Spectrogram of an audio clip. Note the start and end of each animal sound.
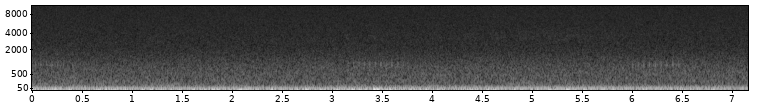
5.9s-6.5s: Downy Woodpecker (Dryobates pubescens)

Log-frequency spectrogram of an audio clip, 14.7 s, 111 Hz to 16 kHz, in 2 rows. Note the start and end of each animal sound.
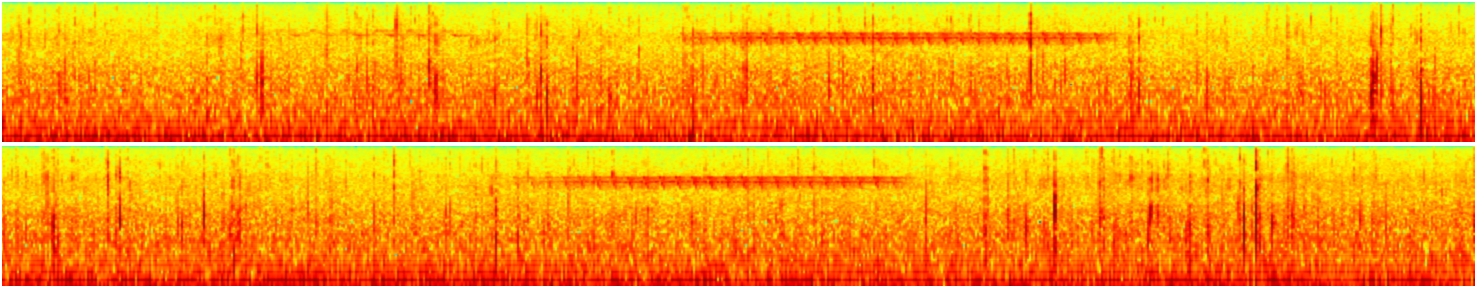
1.3s-2.5s: Yellow-rumped Warbler (Setophaga coronata)
3.4s-5.6s: Dark-eyed Junco (Junco hyemalis)
9.9s-11.9s: Dark-eyed Junco (Junco hyemalis)

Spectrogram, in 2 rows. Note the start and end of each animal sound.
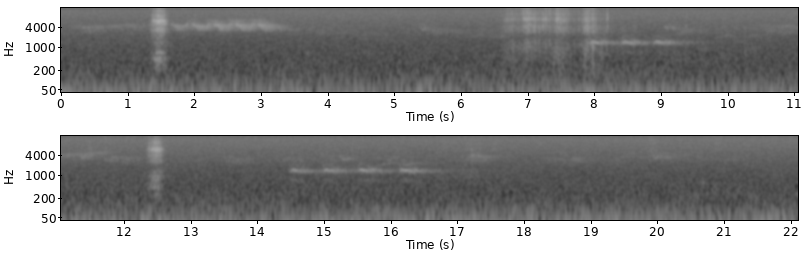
0.0s-1.1s: Black-throated Blue Warbler (Setophaga caerulescens)
1.5s-3.3s: Ovenbird (Seiurus aurocapilla)
7.7s-9.8s: American Crow (Corvus brachyrhynchos)
10.5s-11.8s: Black-throated Blue Warbler (Setophaga caerulescens)
14.2s-16.7s: American Crow (Corvus brachyrhynchos)

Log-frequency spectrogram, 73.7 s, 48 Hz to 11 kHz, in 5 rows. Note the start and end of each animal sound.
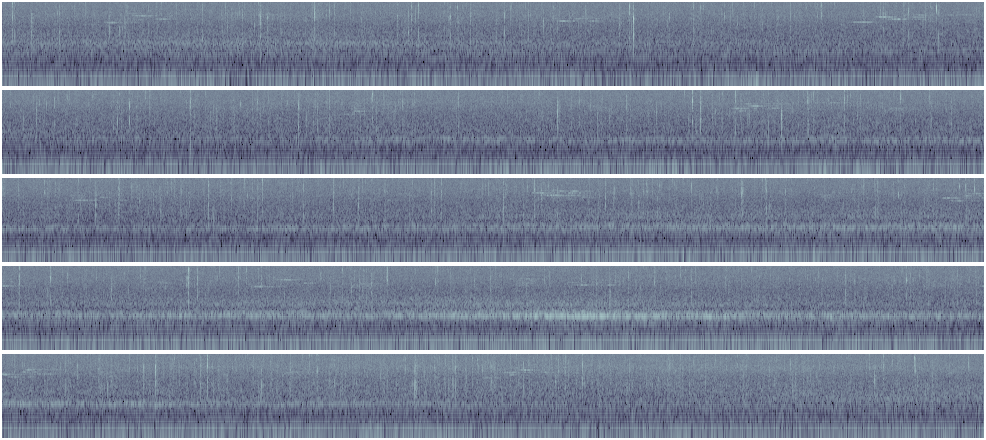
1.4s-2.7s: Hermit Thrush (Catharus guttatus)
8.0s-9.3s: Hermit Thrush (Catharus guttatus)
12.6s-14.1s: Hermit Thrush (Catharus guttatus)
13.9s-14.8s: Black-throated Green Warbler (Setophaga virens)
19.8s-20.5s: Hermit Thrush (Catharus guttatus)
25.5s-26.7s: Hermit Thrush (Catharus guttatus)
26.8s-27.7s: Black-throated Green Warbler (Setophaga virens)
30.3s-31.2s: Hermit Thrush (Catharus guttatus)
37.2s-38.5s: Hermit Thrush (Catharus guttatus)
43.4s-44.4s: Hermit Thrush (Catharus guttatus)
47.7s-48.9s: Hermit Thrush (Catharus guttatus)
52.7s-53.7s: Hermit Thrush (Catharus guttatus)
58.7s-59.9s: Hermit Thrush (Catharus guttatus)
66.3s-67.3s: Hermit Thrush (Catharus guttatus)

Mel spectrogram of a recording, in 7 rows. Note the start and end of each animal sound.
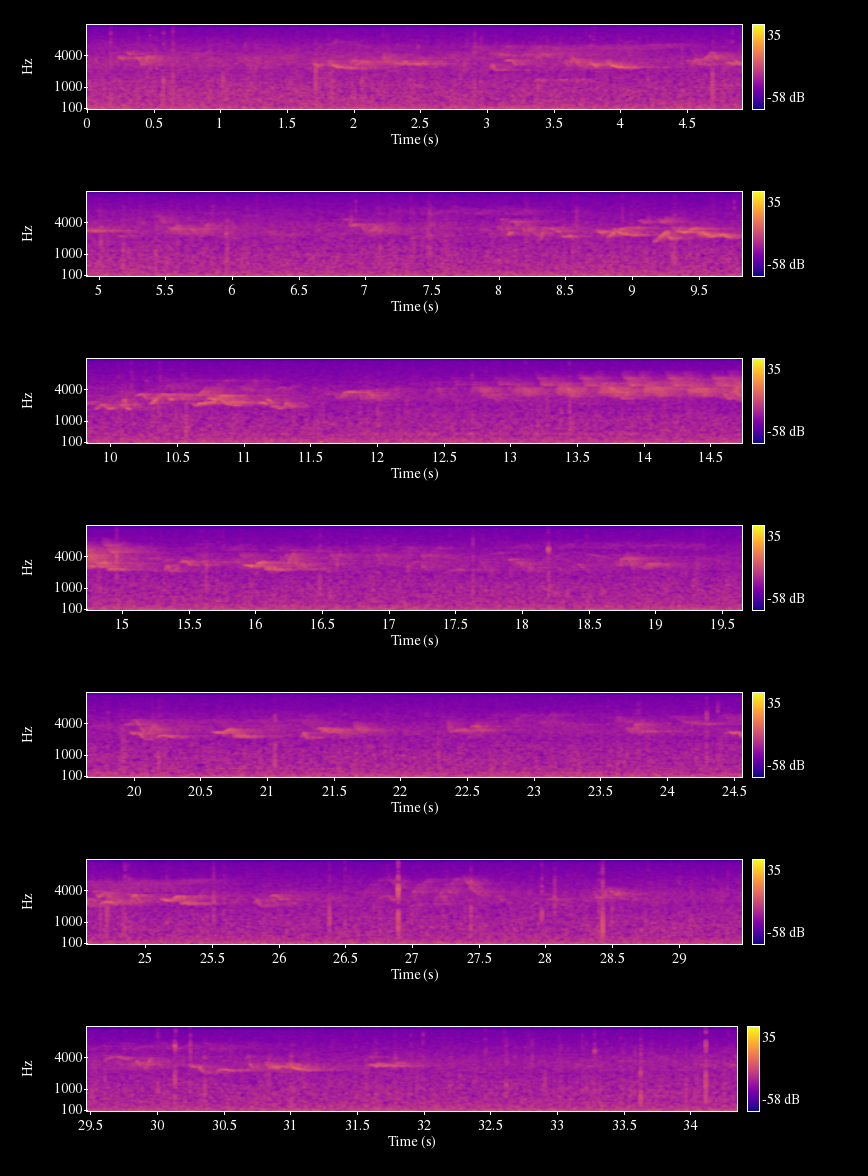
0.1s-34.4s: Red-eyed Vireo (Vireo olivaceus)
1.5s-4.3s: American Robin (Turdus migratorius)
3.0s-4.6s: Black-throated Blue Warbler (Setophaga caerulescens)
6.9s-8.5s: Black-and-white Warbler (Mniotilta varia)
7.8s-11.5s: Rose-breasted Grosbeak (Pheucticus ludovicianus)
8.7s-11.0s: American Robin (Turdus migratorius)
12.2s-15.0s: Ovenbird (Seiurus aurocapilla)
14.5s-16.4s: American Robin (Turdus migratorius)
15.4s-17.5s: Ovenbird (Seiurus aurocapilla)
17.8s-19.5s: Black-and-white Warbler (Mniotilta varia)
19.9s-21.9s: American Robin (Turdus migratorius)
23.8s-25.6s: Black-throated Blue Warbler (Setophaga caerulescens)
24.4s-26.2s: American Robin (Turdus migratorius)
26.5s-27.8s: Chestnut-sided Warbler (Setophaga pensylvanica)
29.3s-31.1s: Black-and-white Warbler (Mniotilta varia)
30.1s-32.0s: American Robin (Turdus migratorius)
33.8s-34.4s: Ovenbird (Seiurus aurocapilla)

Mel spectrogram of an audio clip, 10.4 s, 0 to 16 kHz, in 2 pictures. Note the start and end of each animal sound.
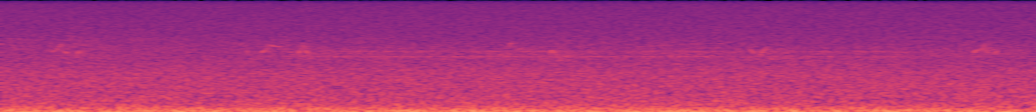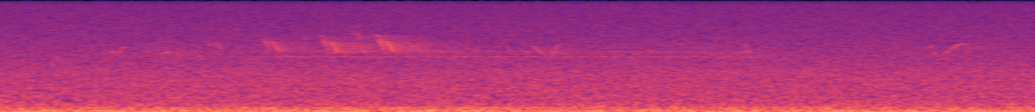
0.0s-10.1s: Red-eyed Vireo (Vireo olivaceus)
1.3s-4.7s: White-breasted Nuthatch (Sitta carolinensis)
5.3s-7.5s: Ovenbird (Seiurus aurocapilla)
6.5s-8.7s: White-breasted Nuthatch (Sitta carolinensis)

